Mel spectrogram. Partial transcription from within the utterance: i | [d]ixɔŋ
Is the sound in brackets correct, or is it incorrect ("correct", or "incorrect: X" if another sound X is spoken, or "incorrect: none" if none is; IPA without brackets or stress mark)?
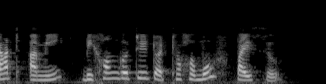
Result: incorrect: b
